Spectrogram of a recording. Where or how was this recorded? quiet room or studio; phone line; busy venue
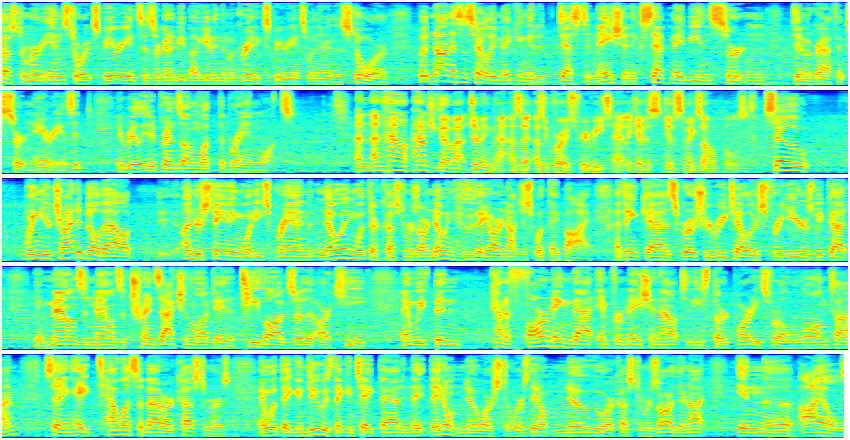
busy venue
